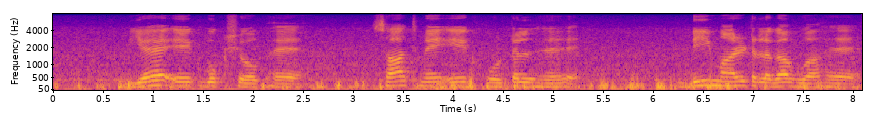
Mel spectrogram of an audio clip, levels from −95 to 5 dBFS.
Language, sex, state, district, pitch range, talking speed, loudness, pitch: Hindi, male, Rajasthan, Bikaner, 135-160 Hz, 110 wpm, -16 LUFS, 145 Hz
